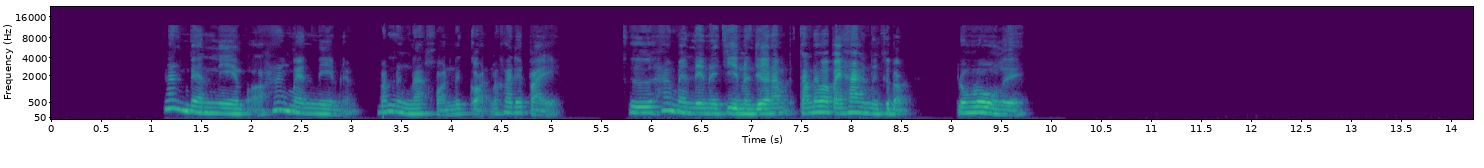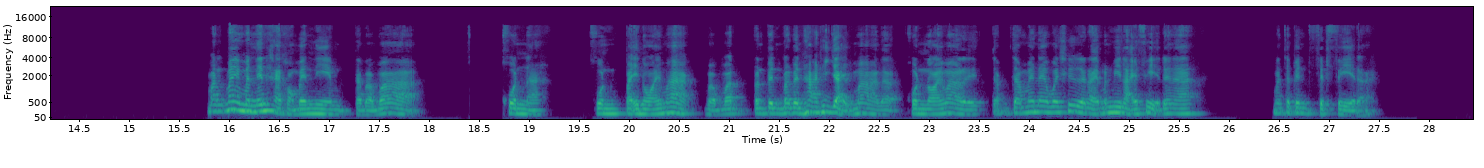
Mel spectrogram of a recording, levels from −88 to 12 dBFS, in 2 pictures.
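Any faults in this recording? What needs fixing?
Playback stall at 18.41 to 18.74 s: the speech cuts to silence mid-flow for about 333 ms before sound returns. The likely cause is the player's buffer running dry or its audio thread being blocked. Keep a larger playback buffer and run audio on a dedicated high-priority thread.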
